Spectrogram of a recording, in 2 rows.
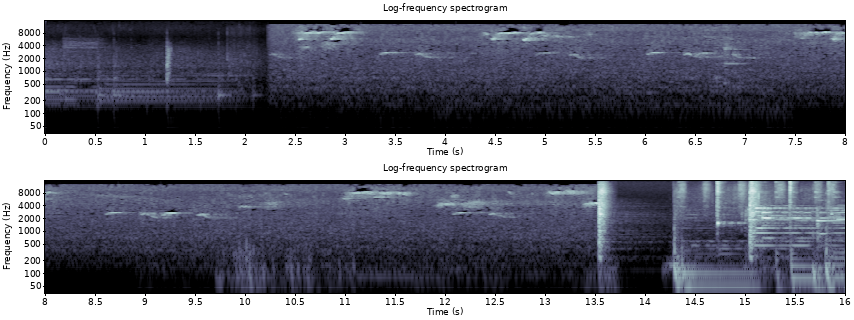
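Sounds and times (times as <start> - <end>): birds chirping: 2.2 - 14.0
steady outdoor noise: 2.2 - 14.3.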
